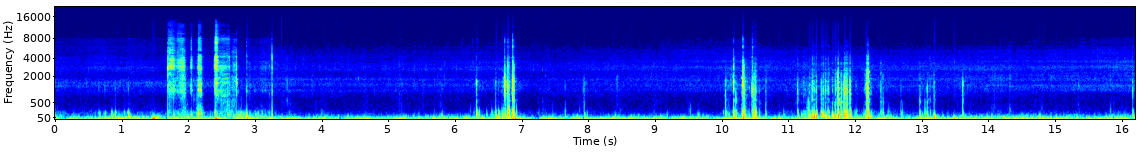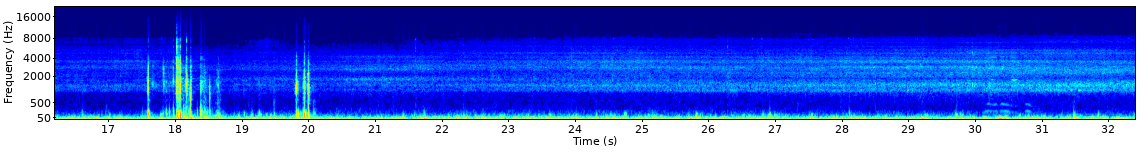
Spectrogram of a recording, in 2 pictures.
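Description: Steady rush of a small mountain stream, a little louder near the end, over a low wind rumble on the microphone, with a handful of scattered footsteps on the dirt trail.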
